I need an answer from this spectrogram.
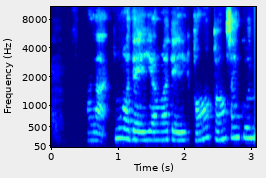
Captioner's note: non-english speech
